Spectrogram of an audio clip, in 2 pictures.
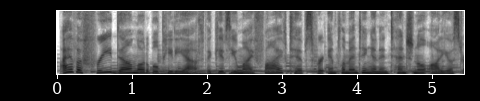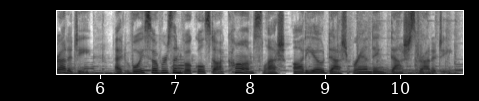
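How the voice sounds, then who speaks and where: A woman podcast host reading a scripted promotional message in a polished, measured way. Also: fairly low pitch.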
